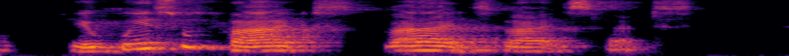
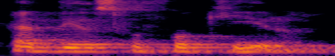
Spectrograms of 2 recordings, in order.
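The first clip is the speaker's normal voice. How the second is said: ordinary delivery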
